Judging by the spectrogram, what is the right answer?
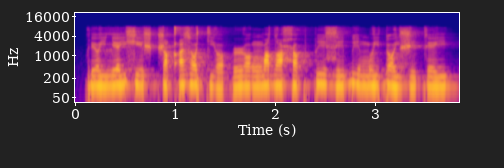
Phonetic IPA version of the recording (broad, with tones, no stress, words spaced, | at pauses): ɾʲɔ˨j lʲa˦jxʲe˨˦ʃ t͡ʃʊ˨qʼɪ˦zɔ˧ tʲɔ˨ | ɹɔ˨ŋ͡mʊ˧dˤi˨ ħɔ˧kpi˦˨ zi˨˦ɓi˨mʊ˧j ɗɔ˨jʒi˨ ke˧j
